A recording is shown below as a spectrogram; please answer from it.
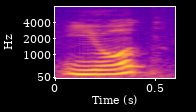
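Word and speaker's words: עדות: is the word that iyot. और ये है इयोत। As you all know that it is a ayin which is silent.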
